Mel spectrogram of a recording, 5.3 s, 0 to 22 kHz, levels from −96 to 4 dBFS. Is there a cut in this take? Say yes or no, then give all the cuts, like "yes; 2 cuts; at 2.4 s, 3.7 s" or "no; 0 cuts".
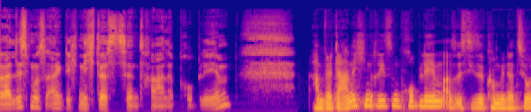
yes; 1 cut; at 3.0 s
